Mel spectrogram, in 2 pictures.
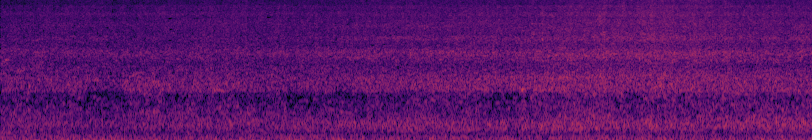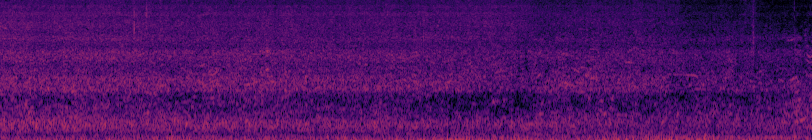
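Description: Steady rushing wash of ocean surf breaking on a rocky shore, with wind buffeting the microphone in a low rumble.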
